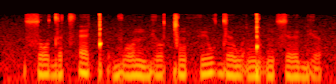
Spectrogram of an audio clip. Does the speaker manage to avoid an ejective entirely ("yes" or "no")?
no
